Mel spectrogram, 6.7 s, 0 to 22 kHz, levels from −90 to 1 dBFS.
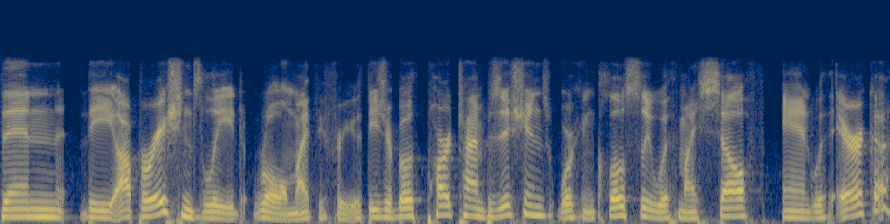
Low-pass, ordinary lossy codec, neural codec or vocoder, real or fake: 7.2 kHz; Opus, 16 kbps; none; real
